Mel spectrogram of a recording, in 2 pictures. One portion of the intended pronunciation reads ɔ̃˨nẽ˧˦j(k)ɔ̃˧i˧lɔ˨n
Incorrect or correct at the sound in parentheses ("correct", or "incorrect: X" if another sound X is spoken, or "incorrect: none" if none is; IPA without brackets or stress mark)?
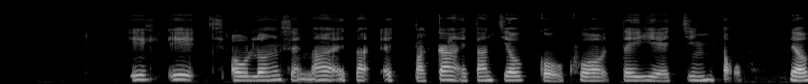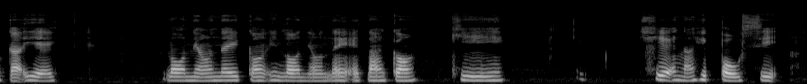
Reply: correct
